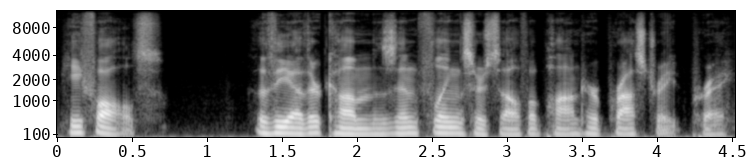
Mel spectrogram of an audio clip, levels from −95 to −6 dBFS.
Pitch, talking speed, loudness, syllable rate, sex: 110 Hz, 160 wpm, -20 LUFS, 4.7 syllables/s, male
